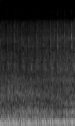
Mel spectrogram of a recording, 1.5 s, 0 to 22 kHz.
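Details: 1966 Ford Thunderbird 390 V8 idling after new carburetor, before a vacuum leak test: even, steady low rumble with no hunting or dips; best it has ever run.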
